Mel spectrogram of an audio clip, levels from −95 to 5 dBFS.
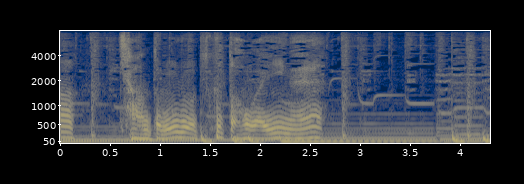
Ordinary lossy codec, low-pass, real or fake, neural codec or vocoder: none; none; real; none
